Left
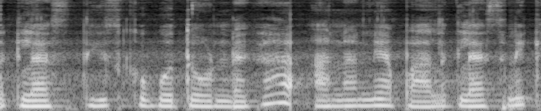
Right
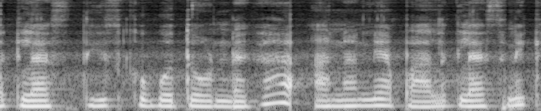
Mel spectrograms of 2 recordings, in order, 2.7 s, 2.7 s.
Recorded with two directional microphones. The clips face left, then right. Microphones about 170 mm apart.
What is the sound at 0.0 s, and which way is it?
A woman's voice, 30° right (ahead or behind).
